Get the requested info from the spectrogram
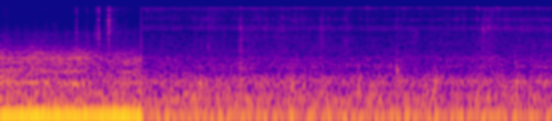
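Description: Dry almond-flour breadcrumbs crackling faintly as they are crumbled by hand, over a steady low hum. Both stop abruptly about half a second in, leaving quiet room tone.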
